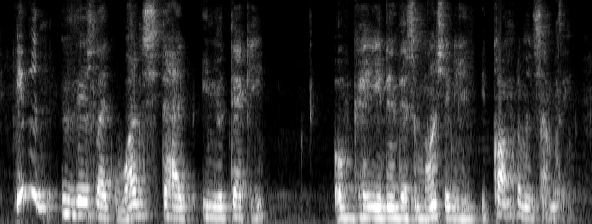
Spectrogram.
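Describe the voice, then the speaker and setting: Fairly high in pitch, a man speaks with a South African accent. His pace is fairly quick and his intonation fairly even. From South Africa, George in the Western Cape. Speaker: fashion vlogger. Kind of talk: casual fashion tutorial vlog. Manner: halting.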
